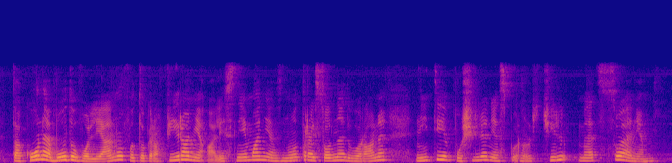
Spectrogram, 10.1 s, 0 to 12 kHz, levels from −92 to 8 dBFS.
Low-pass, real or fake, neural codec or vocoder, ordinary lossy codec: 7.2 kHz; real; none; none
